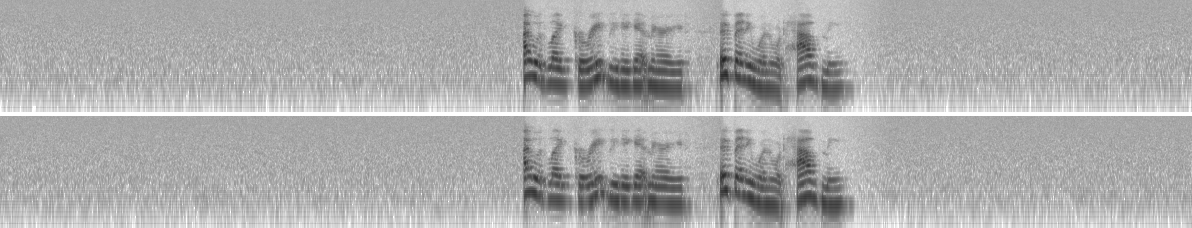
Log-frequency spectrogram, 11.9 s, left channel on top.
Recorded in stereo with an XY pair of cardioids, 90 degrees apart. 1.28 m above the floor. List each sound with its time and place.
5.2 s a woman speaking: 35° left, 1.7 m; by 8.5 s 60° right, 0.5 m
